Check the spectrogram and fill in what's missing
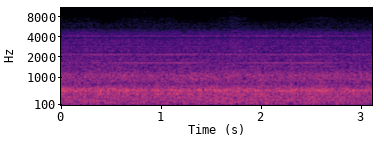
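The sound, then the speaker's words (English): Steady, continuous rumble of a reserved-seating-only limited express train bound for Asakusa, next stop Shimoimaichi, heard from inside the carriage, with a broad low roar and faint rattling that stays even throughout. “This is a reserved seating only train.”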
